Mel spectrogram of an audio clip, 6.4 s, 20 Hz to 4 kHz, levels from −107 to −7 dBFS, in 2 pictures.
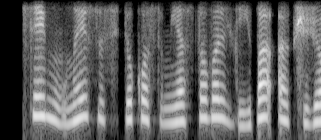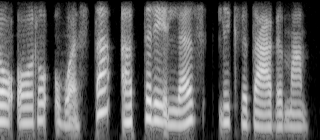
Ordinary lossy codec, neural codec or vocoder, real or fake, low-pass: Opus, 32 kbps; none; real; 3.6 kHz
